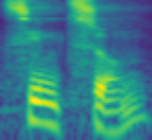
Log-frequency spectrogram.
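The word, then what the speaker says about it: Zimzum: zi m zu M seen zoom is how that would be pronounced to refer to that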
